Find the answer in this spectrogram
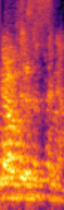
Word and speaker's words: Fountas: Typically K-8, I don't think it's Fountain is F-O-U-N-T, Fountain, how do you pronounce it? Fountas.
